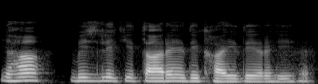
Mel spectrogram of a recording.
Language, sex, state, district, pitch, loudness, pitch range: Hindi, male, Jharkhand, Ranchi, 155 Hz, -18 LUFS, 140-165 Hz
